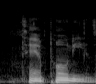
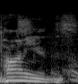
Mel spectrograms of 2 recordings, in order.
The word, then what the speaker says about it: Tampanians: Like you say Tampanian? Yeah, Tampanians. Yeah. Don't say the other way. Tamponians or Tamponians. Tampanians.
